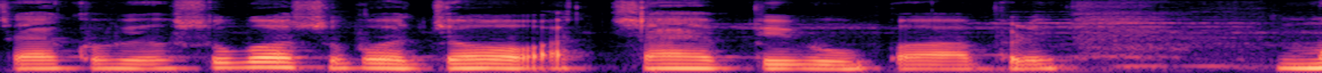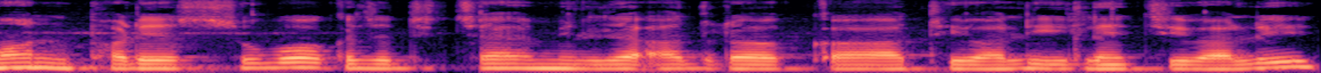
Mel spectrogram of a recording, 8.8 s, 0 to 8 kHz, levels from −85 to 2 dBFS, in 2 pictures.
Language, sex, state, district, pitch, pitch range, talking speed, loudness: Maithili, male, Bihar, Purnia, 135 Hz, 130-145 Hz, 165 wpm, -17 LUFS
